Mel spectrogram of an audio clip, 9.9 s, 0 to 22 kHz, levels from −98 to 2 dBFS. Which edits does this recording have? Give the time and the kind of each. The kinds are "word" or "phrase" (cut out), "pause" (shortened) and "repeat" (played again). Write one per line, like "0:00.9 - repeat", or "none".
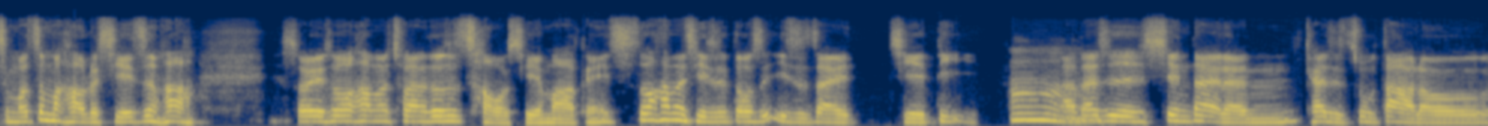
0:06.6 - pause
